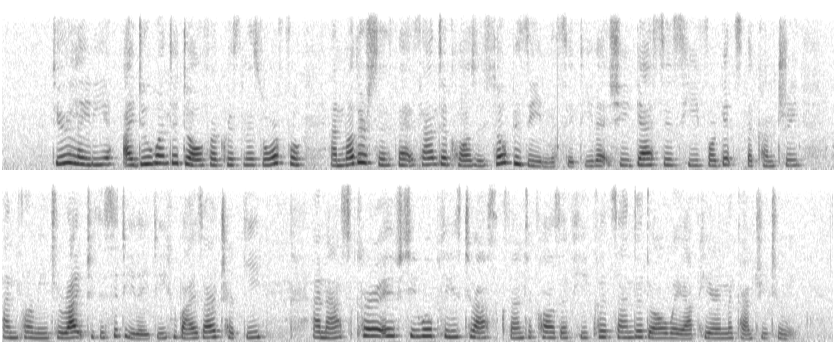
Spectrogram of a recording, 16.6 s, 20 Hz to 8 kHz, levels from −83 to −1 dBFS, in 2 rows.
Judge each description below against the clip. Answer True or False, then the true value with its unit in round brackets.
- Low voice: False (275 Hz)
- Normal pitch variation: True (3.5 semitones)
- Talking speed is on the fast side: True (245 wpm)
